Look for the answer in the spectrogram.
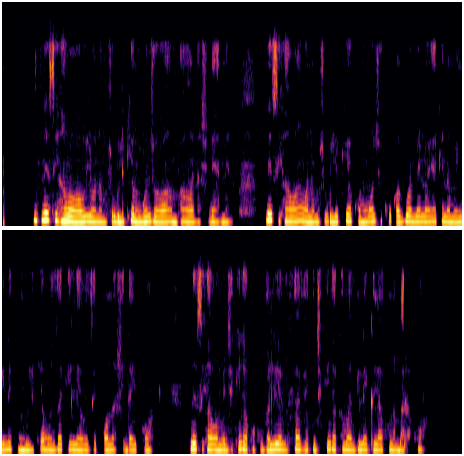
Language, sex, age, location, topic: Swahili, female, 25-35, Kisumu, health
